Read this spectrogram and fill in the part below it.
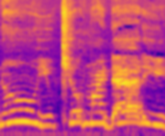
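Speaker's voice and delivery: put-on small, soft little-kid voice. Retelling a scene where a voice from the back accuses someone, tiny voice. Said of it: "tiny voice".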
